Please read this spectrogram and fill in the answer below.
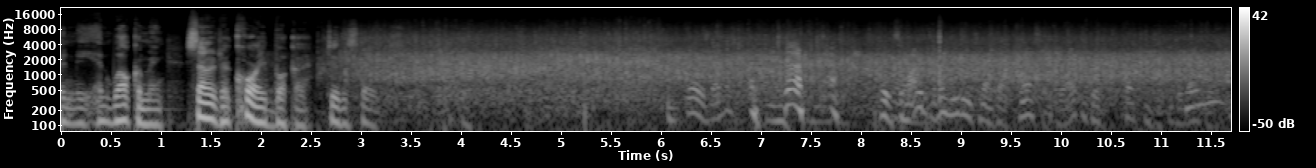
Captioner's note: crowd applauds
